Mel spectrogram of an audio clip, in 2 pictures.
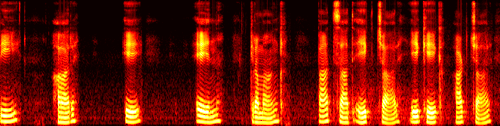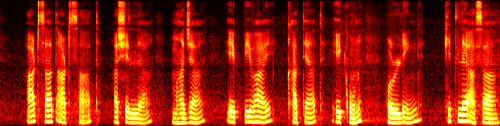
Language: Konkani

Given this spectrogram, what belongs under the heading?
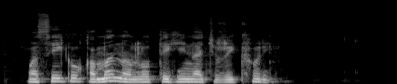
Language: Arequipa-La Unión Quechua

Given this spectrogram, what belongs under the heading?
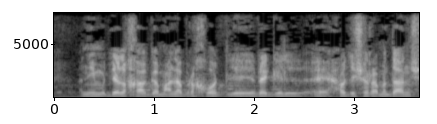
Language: Hebrew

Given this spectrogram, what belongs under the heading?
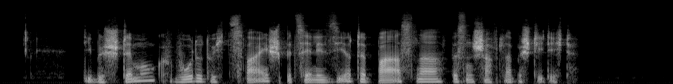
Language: German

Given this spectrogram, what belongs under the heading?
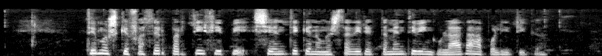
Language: Galician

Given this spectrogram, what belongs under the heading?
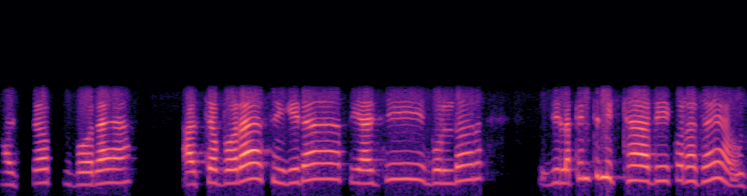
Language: Odia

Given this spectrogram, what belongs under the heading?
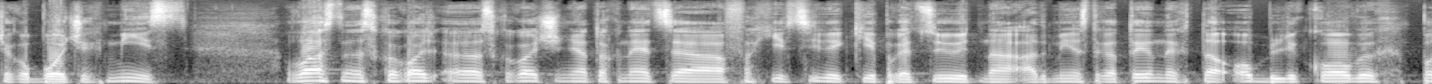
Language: Ukrainian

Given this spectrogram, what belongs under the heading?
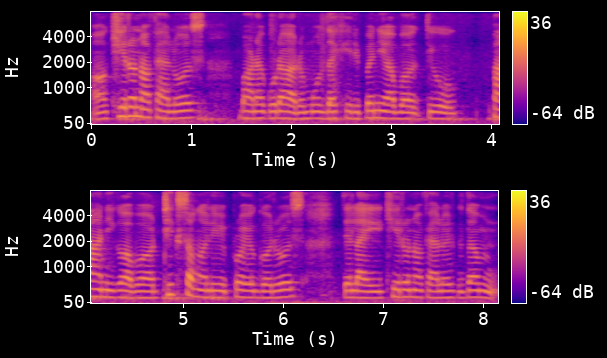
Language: Nepali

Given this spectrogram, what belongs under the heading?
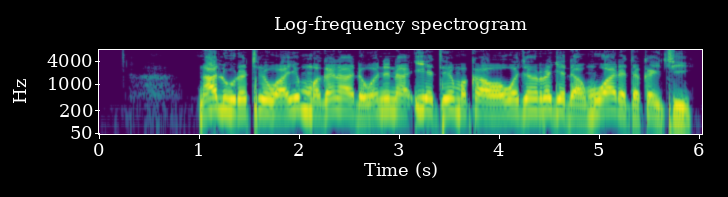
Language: Hausa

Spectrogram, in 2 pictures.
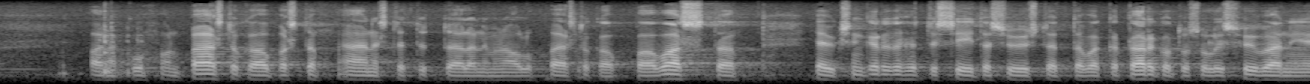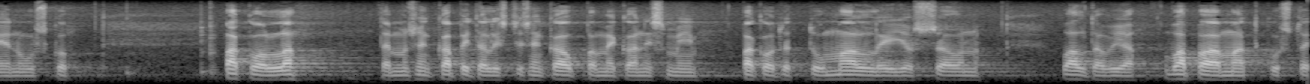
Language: Finnish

